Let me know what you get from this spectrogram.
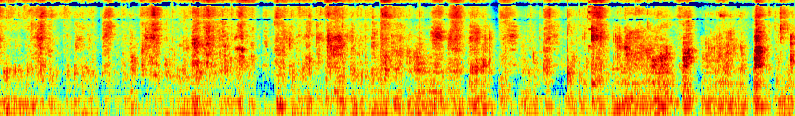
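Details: Two Boston Terrier half-sisters play in a garage during Maine's mud season, giving short yaps, low growls and whimpers amid scuffling and thumping.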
